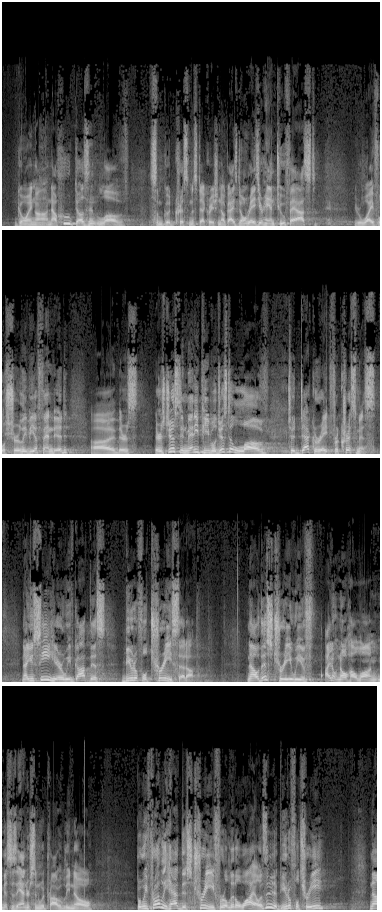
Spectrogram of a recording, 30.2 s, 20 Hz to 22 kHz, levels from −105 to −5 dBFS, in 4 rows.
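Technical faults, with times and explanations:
0.0 to 10.05 s, mains buzz: a steady, raspy buzz sits roughly 40 dB under the sound for the first ten seconds. Switching spikes twice per 60 Hz cycle are getting in, so harmonics stack up into the kilohertz range and give it that edge.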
